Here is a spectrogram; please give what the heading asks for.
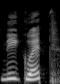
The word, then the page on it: nigwet: Mi'gmaq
